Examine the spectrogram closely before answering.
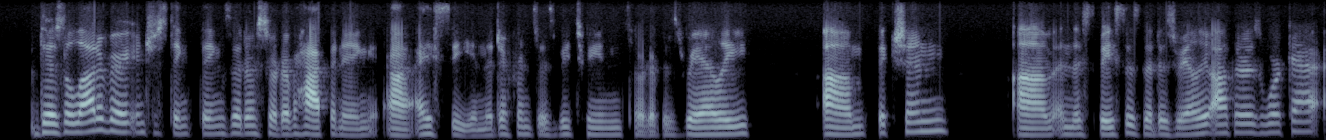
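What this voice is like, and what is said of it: American accent. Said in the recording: “by my accent, you can tell I'm originally American.”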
